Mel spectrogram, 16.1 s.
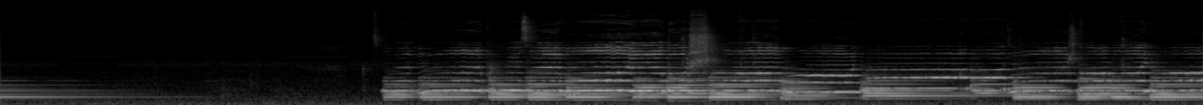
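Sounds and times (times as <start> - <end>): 
tenor singing: 4.9 - 16.0.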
